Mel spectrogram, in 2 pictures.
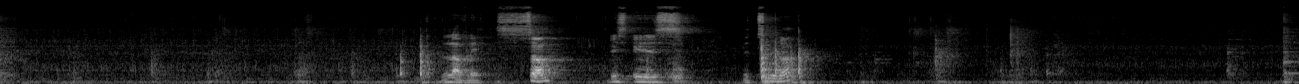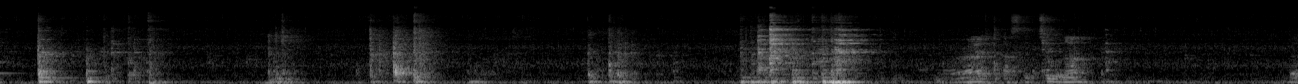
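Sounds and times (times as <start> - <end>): vegetables sizzling in a pot: 0.0 - 25.9.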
